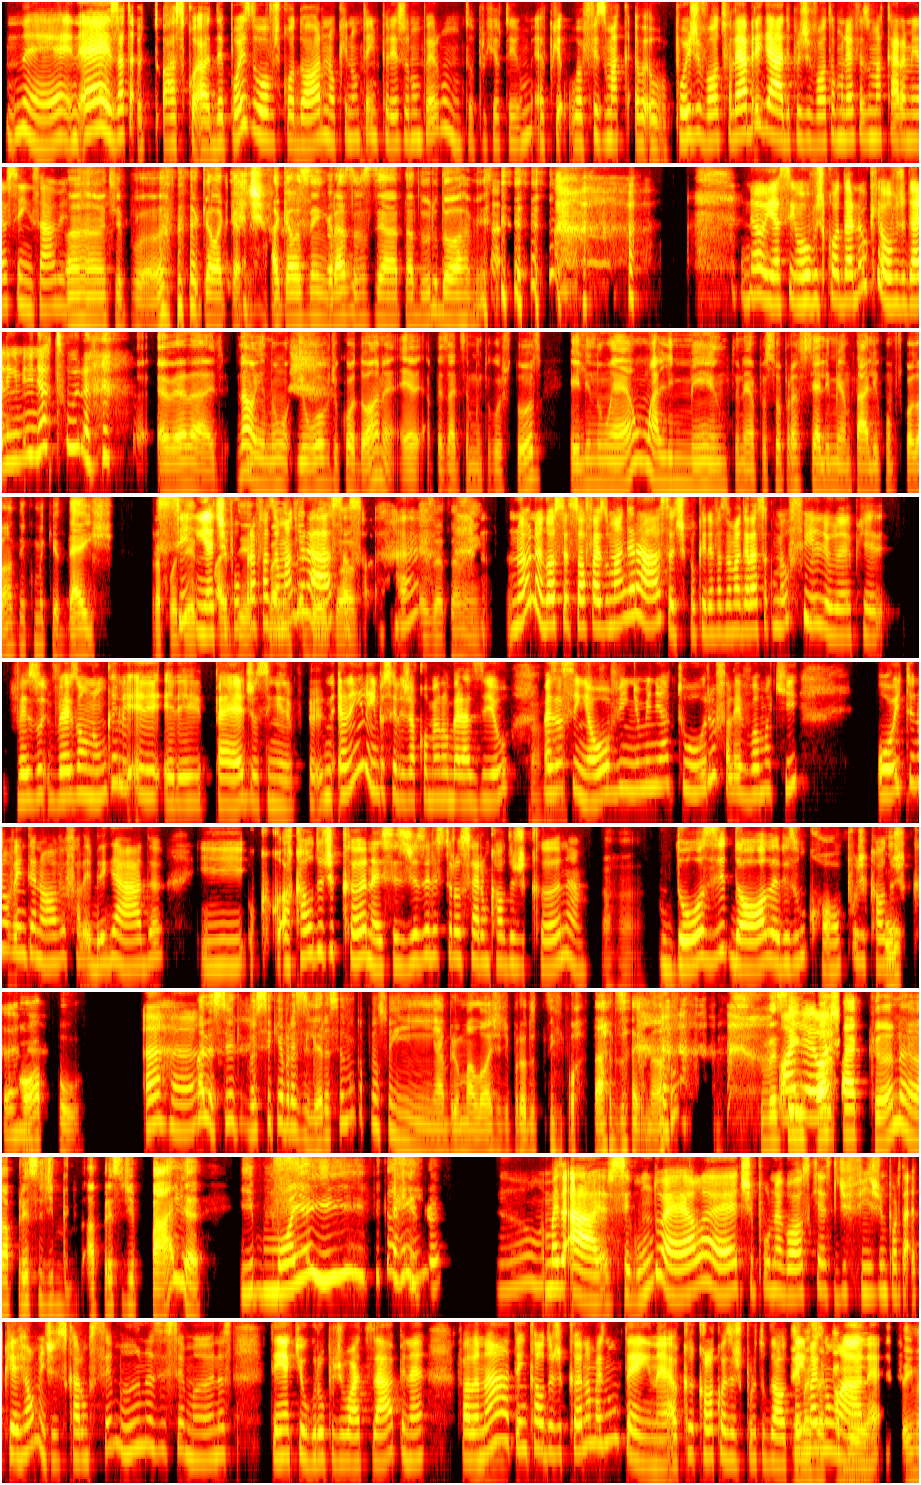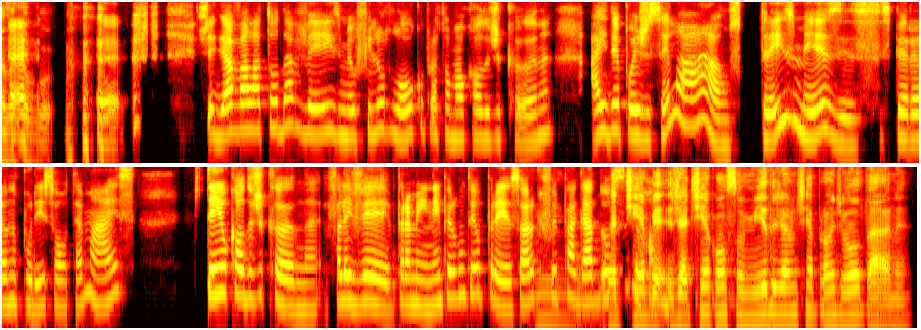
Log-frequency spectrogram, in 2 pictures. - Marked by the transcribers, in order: laugh; laugh; chuckle; laugh; laugh
- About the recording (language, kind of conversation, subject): Portuguese, advice, Como lidar com uma saudade intensa de casa e das comidas tradicionais?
